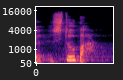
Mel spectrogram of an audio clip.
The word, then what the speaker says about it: stupa: 那在梵文的发音呢叫 stupa，这是做什么的？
